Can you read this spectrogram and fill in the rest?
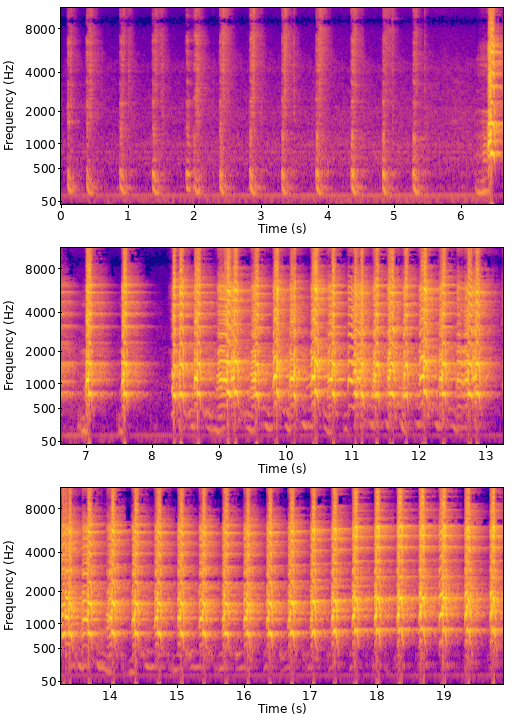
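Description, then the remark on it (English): Rapid, rhythmic speed clucks blown on a goose call, using the throat to break the call, starting as evenly spaced low pops and building into a fast, loud, continuous run of sharp honking clucks. “So that is how I'm getting to that speed cluck again.”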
